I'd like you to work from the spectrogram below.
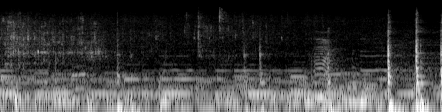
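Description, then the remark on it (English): Warm oil with whole garlic cubes is carefully poured into a hot pan with a steady, hissing sizzle, broken by sharp crackles and a few louder pops toward the end. No one speaks. “And then I'm going to very, very, very carefully pour in my warm, because it's cooled off, my warm oil and garlic, whole garlic cubes, okay?”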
